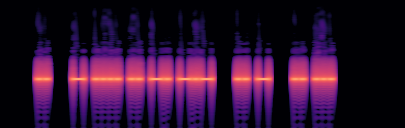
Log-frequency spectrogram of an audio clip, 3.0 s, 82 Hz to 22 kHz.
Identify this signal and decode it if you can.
Morse code, heard as a keyed tone, about 45 wpm, 700 Hz. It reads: I THINK IT IS
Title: Sets of 4 Words 45wpm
